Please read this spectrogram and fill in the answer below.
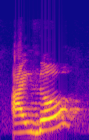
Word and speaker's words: either: Pronunciation of these words either and either dono correct you decide which one you want to use both are acceptable you want to say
